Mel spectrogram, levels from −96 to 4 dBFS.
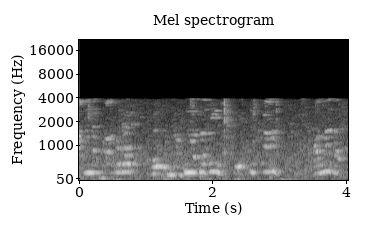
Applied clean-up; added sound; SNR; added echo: classical method WPE with log-MMSE.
